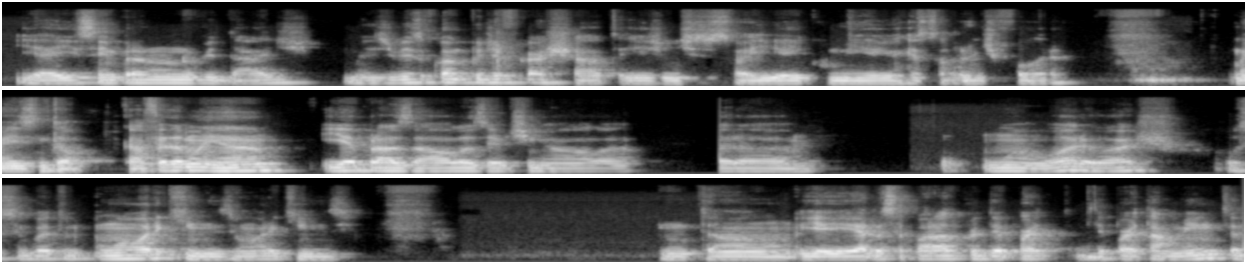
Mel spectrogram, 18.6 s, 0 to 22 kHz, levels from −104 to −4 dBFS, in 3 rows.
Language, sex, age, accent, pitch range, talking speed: Portuguese, male, 20-39, Brazilian, 105-115 Hz, 190 wpm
